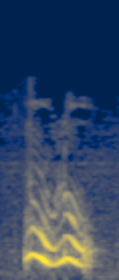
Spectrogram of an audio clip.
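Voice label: "目录", Mandarin Chinese; hsk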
